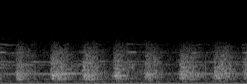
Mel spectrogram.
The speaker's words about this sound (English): A few weeks later, Sonia and her maid, Olga, having managed to slip across the Russian border, are on a train speeding toward St. Petersburg and Ivan.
